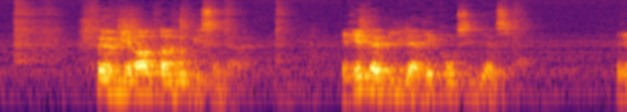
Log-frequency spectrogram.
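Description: A man speaks calmly and slowly, reading out close to a microphone.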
